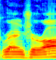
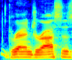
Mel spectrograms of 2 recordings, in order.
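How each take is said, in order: First: It is said with French-style pronunciation, final S silent. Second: It is said with English-style pronunciation, final S sounded. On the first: The speaker calls it right. "it's actually" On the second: The speaker calls it wrong. "probably an English way to say that"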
